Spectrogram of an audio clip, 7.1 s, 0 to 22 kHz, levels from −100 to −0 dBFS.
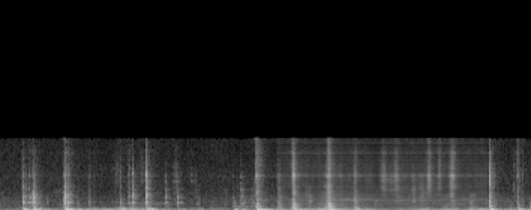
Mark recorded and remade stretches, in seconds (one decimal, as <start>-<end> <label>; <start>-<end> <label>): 0.0-3.7 recorded; 3.7-6.5 remade; 6.5-7.1 recorded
